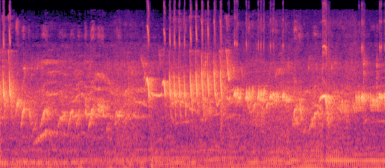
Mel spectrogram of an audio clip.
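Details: Bornean white-rumped shama singing its learned Sikatan londo or nightingale imitation in East Kalimantan. Soft rising warbles and slurred whistles build into a loud rapid trill, then continue as fluid whistled phrases.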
